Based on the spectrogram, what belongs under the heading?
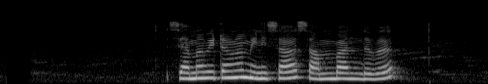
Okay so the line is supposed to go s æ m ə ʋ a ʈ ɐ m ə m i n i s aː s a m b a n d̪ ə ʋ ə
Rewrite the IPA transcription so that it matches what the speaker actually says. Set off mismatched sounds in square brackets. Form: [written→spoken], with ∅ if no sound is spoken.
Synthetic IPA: s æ m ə ʋ [a→i] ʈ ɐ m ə m i n i s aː s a m b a n d̪ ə ʋ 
